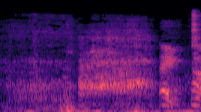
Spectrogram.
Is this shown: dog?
yes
